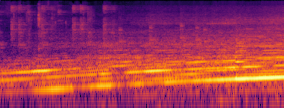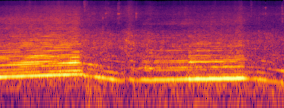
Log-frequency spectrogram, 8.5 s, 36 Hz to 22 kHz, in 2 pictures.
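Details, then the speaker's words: Toyota MR2 Spyder (third generation, about 20–23 years old) with a swapped engine, idling tamely at 800 rpm at a stop light, then accelerating: the note climbs smoothly, eases at the shift and pulls cleanly, a healthy engine. "I mean, just like right now, I'm sitting at a stop light at idle. We're idling at 800 RPM. This is a swapped motor and it is this tame."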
